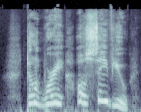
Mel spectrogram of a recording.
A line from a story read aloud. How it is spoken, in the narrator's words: shouted the brave puppet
